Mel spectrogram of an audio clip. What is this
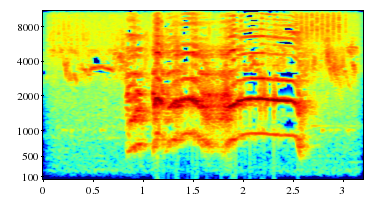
20170507 rooster.crowing
rooster cock-a-doodle-doo. Primo EM172 capsules inside widscreens, FEL Microphone Amplifier BMA2, PCM-M10 recorder. Recorded near Bodonal de la Sierra (Badajoz province, Spain)
morning, cock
